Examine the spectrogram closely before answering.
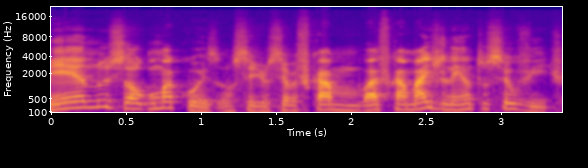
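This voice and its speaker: Bright, sharp tone from a man with a fairly high pitch and lively intonation. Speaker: Sunday school Bible teacher. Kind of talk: Bible study lecture. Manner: fast.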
